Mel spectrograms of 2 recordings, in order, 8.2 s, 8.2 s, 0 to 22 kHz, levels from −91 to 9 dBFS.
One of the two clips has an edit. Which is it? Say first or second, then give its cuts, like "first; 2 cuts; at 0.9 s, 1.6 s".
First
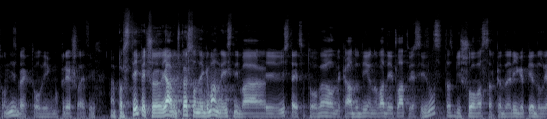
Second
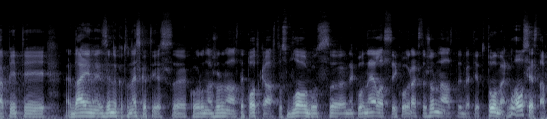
first; 2 cuts; at 1.3 s, 4.0 s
